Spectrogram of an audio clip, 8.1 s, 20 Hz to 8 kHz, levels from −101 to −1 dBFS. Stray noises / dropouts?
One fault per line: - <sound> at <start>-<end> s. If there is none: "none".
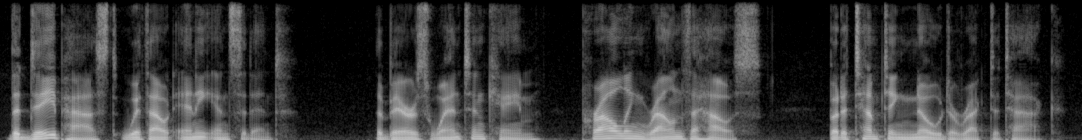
none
